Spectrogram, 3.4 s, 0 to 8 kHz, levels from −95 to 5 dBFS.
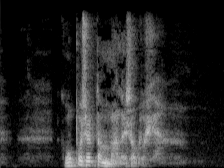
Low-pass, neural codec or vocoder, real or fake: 7.2 kHz; none; real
